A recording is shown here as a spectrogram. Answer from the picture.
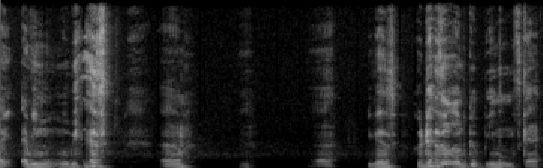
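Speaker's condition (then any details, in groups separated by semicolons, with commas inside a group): Cerebral palsy; able to speak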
